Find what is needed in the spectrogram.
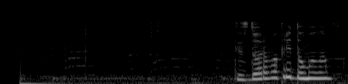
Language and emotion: Russian, positive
